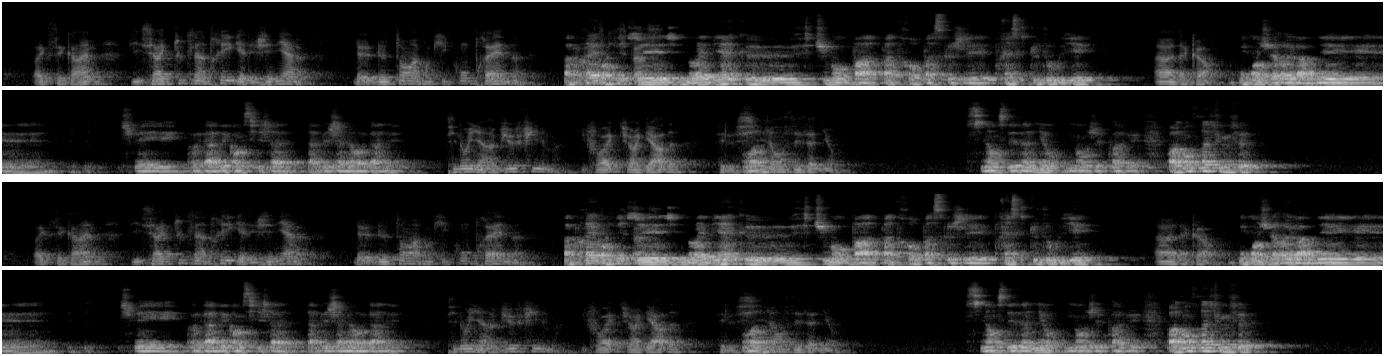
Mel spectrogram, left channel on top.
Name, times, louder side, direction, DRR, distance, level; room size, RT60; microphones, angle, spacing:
voice 1, 0.3-3.0 3.5-5.2 5.7-6.6 11.5-12.1 12.6-12.8 18.3-20.6 21.0-22.2, left 2 dB, 20° left, 6 dB, 0.3 m, -34 dB
voice 2, 5.6-10.9 12.4-14.3 15.0-17.8 21.2-21.5 23.4-26.3, equal, 80° right, -7 dB, 0.9 m, -23 dB
3.2 x 2.4 x 3.2 m, 0.79 s
head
